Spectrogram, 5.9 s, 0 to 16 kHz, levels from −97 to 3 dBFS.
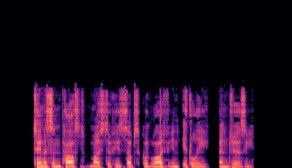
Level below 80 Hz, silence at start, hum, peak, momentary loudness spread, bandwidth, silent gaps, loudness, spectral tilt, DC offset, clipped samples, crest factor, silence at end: -54 dBFS; 0.65 s; none; -2 dBFS; 13 LU; 8.2 kHz; 2.80-2.84 s, 4.20-4.36 s; -21 LUFS; -5 dB/octave; under 0.1%; under 0.1%; 20 dB; 0.8 s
